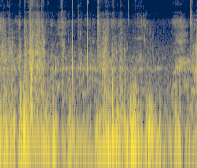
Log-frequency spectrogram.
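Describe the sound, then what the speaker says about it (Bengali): Strong wind over a river under an overcast, rain-threatening sky, buffeting the microphone in gusts with water sloshing against a boat, steady and fairly close. "বাতাস কিন্তু অনেক বেশি"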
